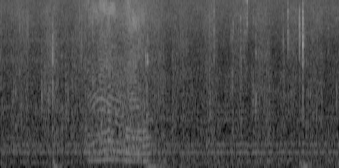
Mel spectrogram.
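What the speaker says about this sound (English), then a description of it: "there's killer bees that are just hanging out here." Killer bees buzz in Don't Starve: Reign of Giants, a wavering insect drone that swells briefly then settles into a steady faint hum over light ambient game noise.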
